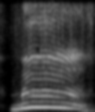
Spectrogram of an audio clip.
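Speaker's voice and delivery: loud high shout of knights. Acted. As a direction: yell a warning to the boy. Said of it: "they shouted".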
